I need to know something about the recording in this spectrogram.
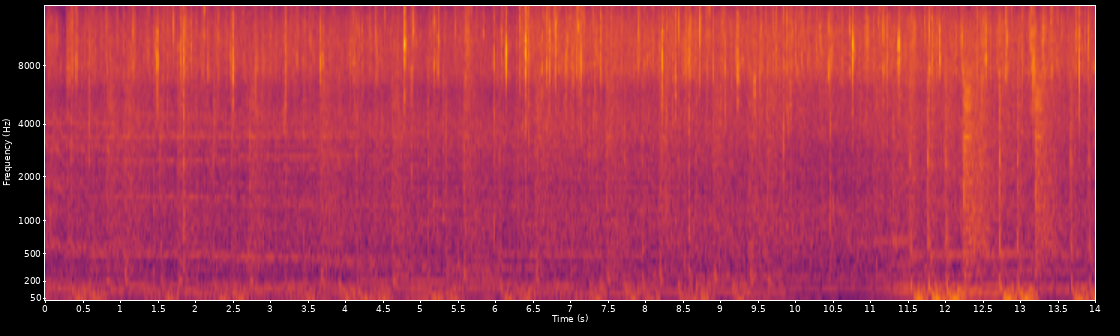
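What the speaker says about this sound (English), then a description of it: "Then we had a random hailstorm just appear out of nowhere." Steady dense pattering of hail striking surfaces in the bush, continuous and fairly loud, swelling stronger near the end.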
